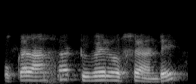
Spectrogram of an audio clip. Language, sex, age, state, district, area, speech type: Telugu, male, 18-30, Telangana, Mahbubnagar, urban, conversation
